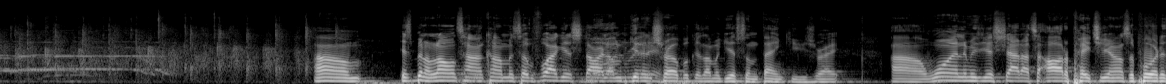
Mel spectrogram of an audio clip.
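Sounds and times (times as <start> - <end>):
audience applause: 0.0 - 3.5
speech: 3.1 - 11.6.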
